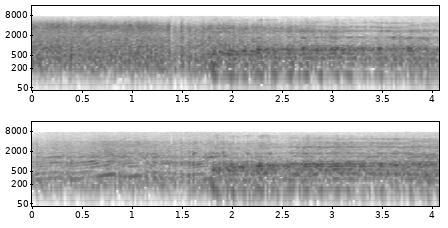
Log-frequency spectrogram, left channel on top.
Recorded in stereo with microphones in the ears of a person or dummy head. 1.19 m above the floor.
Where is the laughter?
70° left (ahead or behind), 5.5 m; by 4.0 s 60° left (ahead or behind), 4.5 m.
